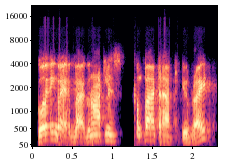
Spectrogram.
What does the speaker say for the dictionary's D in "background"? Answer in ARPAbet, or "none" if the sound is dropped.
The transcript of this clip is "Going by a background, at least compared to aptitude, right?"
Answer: none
